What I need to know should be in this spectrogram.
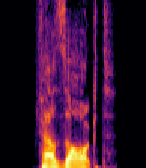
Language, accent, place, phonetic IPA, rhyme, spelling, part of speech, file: German, Germany, Berlin, [fɛɐ̯ˈzɔʁkt], -ɔʁkt, versorgt, verb, De-versorgt.ogg
- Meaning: 1. past participle of versorgen 2. inflection of versorgen: third-person singular present 3. inflection of versorgen: second-person plural present 4. inflection of versorgen: plural imperative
